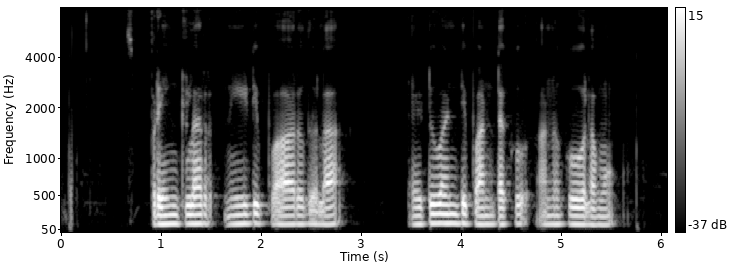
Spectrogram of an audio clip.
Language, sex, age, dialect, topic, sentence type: Telugu, male, 36-40, Central/Coastal, agriculture, question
